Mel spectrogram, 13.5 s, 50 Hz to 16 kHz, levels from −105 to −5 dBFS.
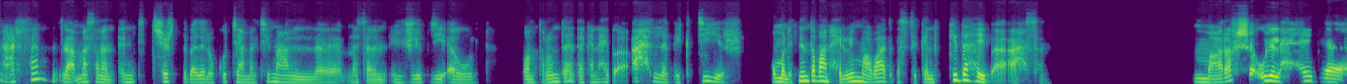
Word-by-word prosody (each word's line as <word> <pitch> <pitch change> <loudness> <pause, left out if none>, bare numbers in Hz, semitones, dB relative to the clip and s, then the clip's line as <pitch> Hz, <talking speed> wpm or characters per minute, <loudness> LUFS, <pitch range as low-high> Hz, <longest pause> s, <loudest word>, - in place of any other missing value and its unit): عارفة 250 - -2
لأ، - - +3
مثلًا 145 -3 -3
أنتِ 140 -1 -7
الT-shirt 165 0 -1
بقى 145 -2 -2
ده 145 - 0
لو 130 -2 -7
كنتِ 160 +3 -8
عملتيه 135 +3 -5
مع 150 -3 -2
ال 125 -3 -5 0.4
مثلًا 60 0 -6
الJupe 145 +1 -6
دي 140 0 -4
أو 125 -2 -4 0.5
البنطلون 140 +3 -3
ده - - -2
ده 140 - -6
كان 145 -1 -9
هيبقى - - -5
أحلى - - +2
بكتير، 190 -6 -6 0.3
هُم 160 - +4
الإتنين 195 +7 +4
طبعًا 200 -1 +6
حلوين 160 +2 +1
مع 170 -3 +2
بعض 165 0 +2
بس - - -10
كان 145 -1 -3 0.2
كده 235 0 +6
هيبقى - - +2
أحسن. - - -5 1.5
ما 150 -2 0
أعرفش 145 +1 +6
أقول 205 - +5
الحاجة 185 -3 +4
150 Hz, 170 wpm, -24 LUFS, 140-170 Hz, 1.5 s, طبعًا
